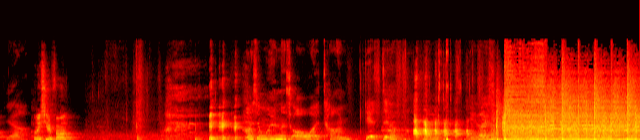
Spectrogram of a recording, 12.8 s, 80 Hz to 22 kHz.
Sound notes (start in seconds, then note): 3.3 laughs; 8.1 laughs; 10.0 bright music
